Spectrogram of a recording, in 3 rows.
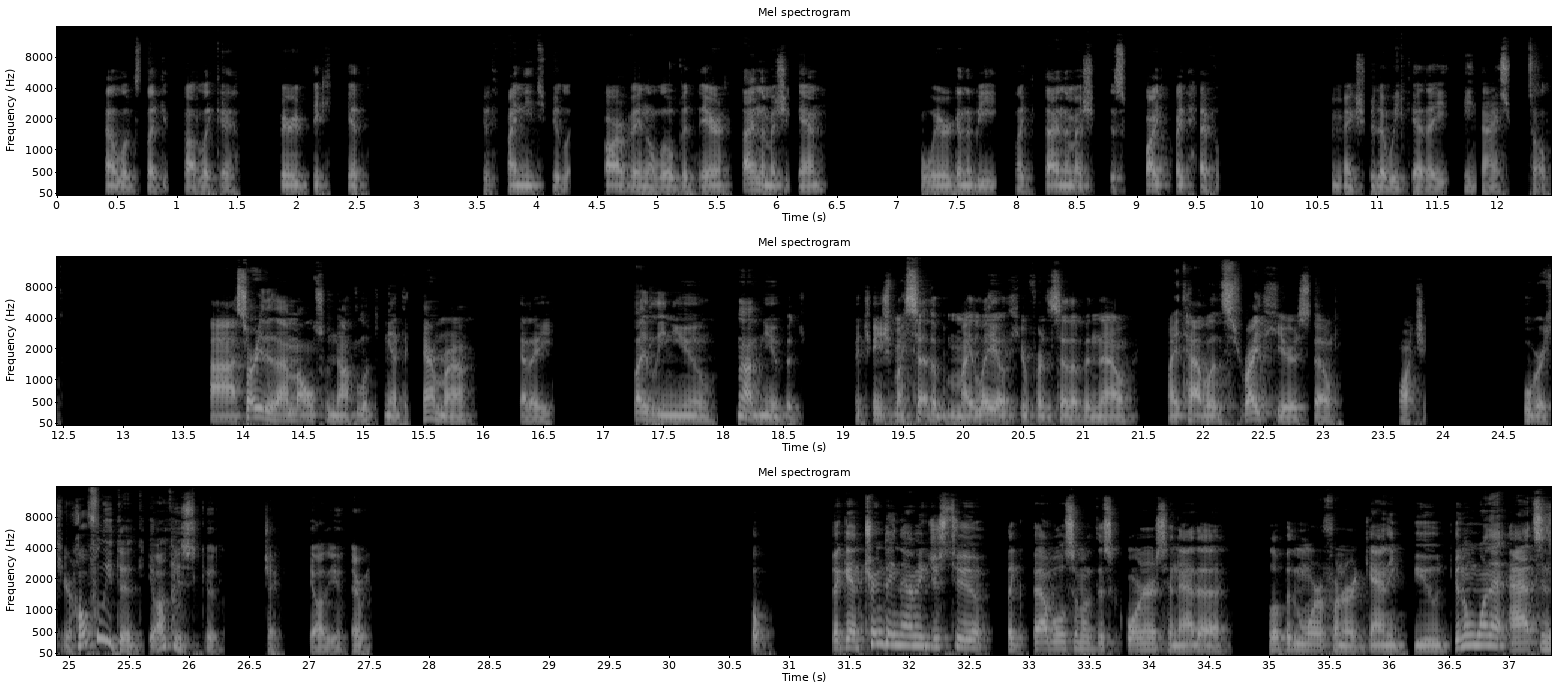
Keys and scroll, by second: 2.4-3.1 typing, 9.3-10.5 typing.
